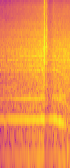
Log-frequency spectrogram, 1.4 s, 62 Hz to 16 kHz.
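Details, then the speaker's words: Honda CL9 with an automatic-to-manual swap, idling just after first start; a steady mid-pitched whine rides over the idle and sags slightly as revs settle, from the noisy power steering pump: power steering pump whine. "Of course, the power steering pump is noisy. Hopefully you can hear me."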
